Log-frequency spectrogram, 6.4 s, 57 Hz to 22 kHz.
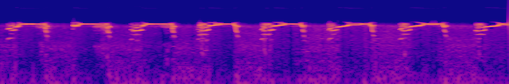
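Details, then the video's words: Female bald eagle at a Minnesota nest on a snowy March day in 2023, defending her egg from a young eagle diving close to the nest; high, thin whistled notes, each rising then dropping, repeated about once a second. "Minnesota DNR Eagles ~ Mom in defense of her egg!"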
